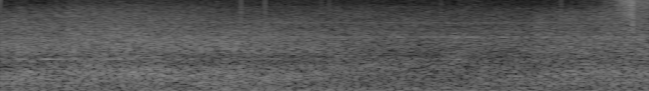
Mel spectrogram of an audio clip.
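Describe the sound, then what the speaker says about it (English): In the WARNO strategy game, jet aircraft fly in as a steady, dense engine roar that holds at an even loudness throughout, with no speech over it. "Jets coming in somewhere down here."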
